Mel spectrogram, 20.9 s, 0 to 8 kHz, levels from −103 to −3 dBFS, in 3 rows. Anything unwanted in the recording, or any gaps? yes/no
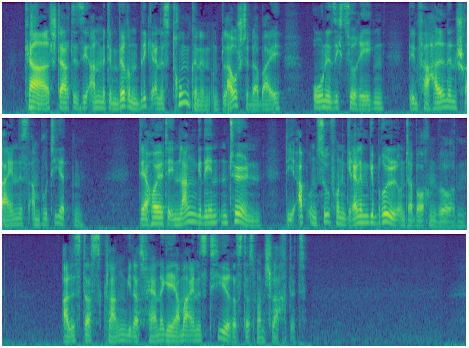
no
